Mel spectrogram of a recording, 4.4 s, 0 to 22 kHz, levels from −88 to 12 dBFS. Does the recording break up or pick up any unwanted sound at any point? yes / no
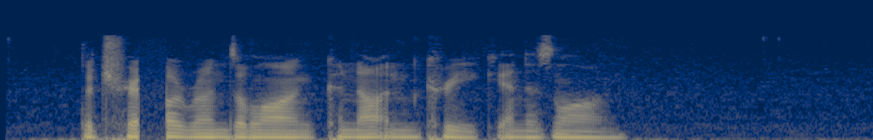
yes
